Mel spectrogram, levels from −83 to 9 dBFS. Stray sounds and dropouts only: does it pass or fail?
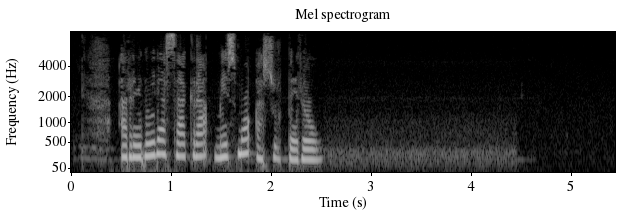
pass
